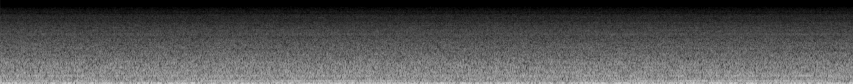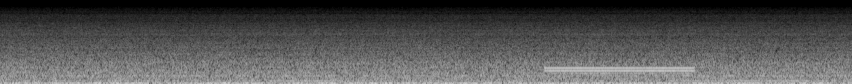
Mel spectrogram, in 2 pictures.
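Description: A jet engine drones steadily with a low rumble.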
